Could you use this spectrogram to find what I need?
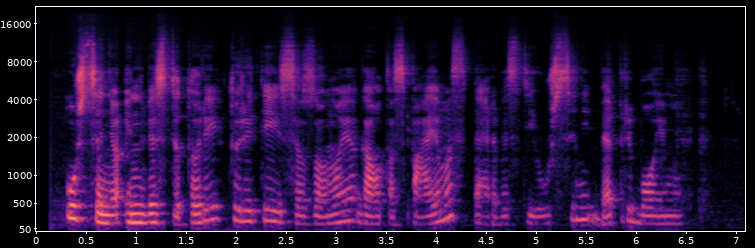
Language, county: Lithuanian, Alytus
